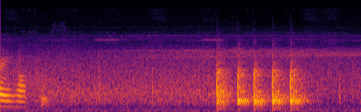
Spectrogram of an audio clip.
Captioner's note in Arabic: إيقاف تشغيل مشغل الكاسيت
